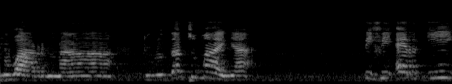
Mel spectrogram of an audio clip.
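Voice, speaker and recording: Speaking very slowly, a woman uses a lively intonation. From Central Java, Brebes (Bumiayu). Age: 60s. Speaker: elderly interviewee. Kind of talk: casual interview.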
